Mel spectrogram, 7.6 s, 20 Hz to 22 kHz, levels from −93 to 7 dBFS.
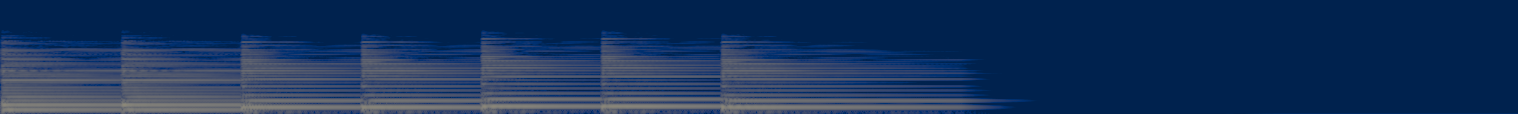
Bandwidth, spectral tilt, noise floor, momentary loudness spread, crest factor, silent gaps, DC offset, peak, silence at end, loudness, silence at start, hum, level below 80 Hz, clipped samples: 8.4 kHz; -6.5 dB/octave; under -90 dBFS; 9 LU; 16 dB; none; under 0.1%; -30 dBFS; 2.7 s; -45 LUFS; 0 s; none; -74 dBFS; under 0.1%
